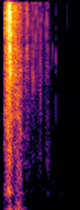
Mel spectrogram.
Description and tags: Some gruesome squelches, heavy impacts and random bits of foley that have been lying around.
